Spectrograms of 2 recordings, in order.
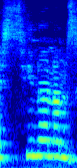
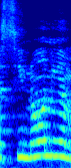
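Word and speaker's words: synonym: बाज़ औक़ात ये जो वर्ड है सिनोनिम, इसको लोग गलत पढ़ते हैं, सिनोनियम पढ़ते हैं। हालांकि ये वर्ड सिनोनियम नहीं है, ये सिनोनिम है, इसको सिनोनिम पढ़ना है।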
